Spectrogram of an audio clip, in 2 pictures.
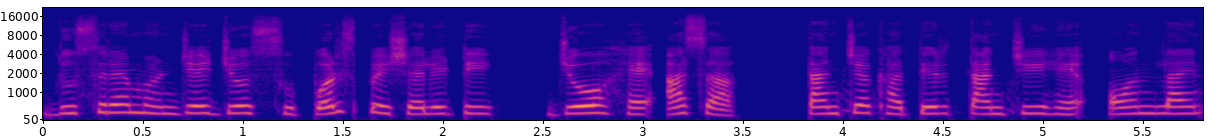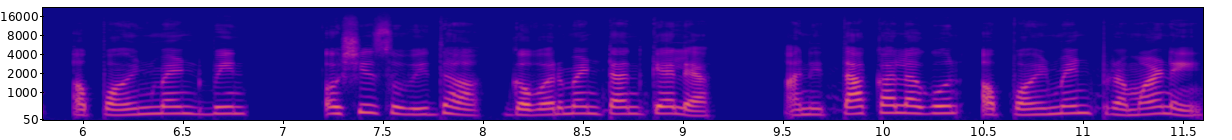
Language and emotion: Goan Konkani, neutral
